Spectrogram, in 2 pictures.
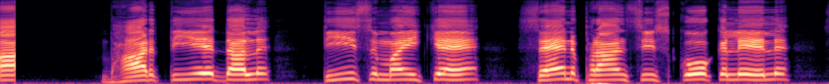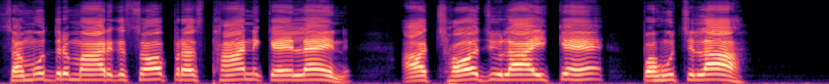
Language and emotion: Maithili, neutral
